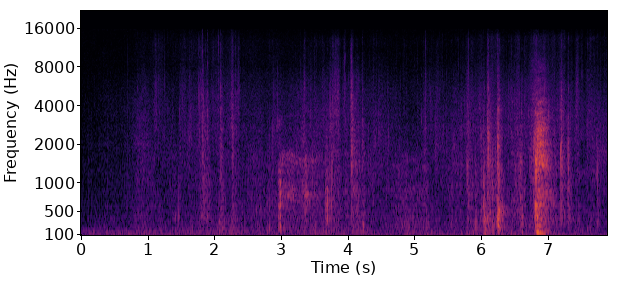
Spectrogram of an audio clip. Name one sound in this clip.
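Footsteps shuffle on a mat-covered floor.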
